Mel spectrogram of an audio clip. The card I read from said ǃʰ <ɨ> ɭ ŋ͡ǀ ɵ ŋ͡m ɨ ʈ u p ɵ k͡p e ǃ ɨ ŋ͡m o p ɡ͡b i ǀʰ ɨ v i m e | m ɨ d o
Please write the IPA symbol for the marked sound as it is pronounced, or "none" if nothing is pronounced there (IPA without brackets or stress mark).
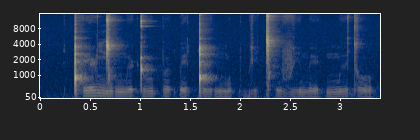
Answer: e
